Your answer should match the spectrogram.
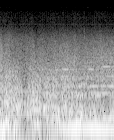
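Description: Shower water spraying in a steady hiss. Sustained music chords over a low hum come in under it about half a second in.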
